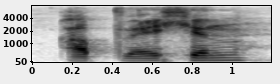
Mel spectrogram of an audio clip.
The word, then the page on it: abweichen: [ˈʔapˌvaɪçən]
